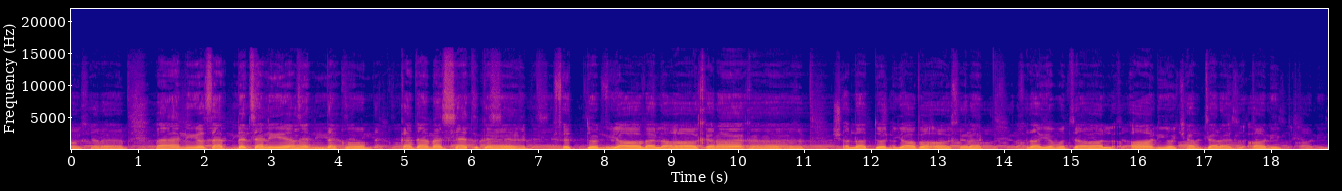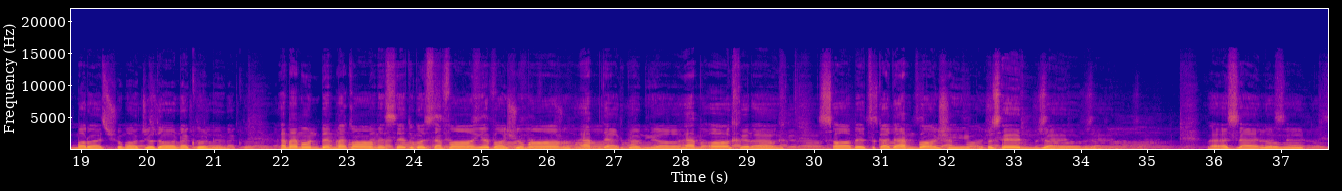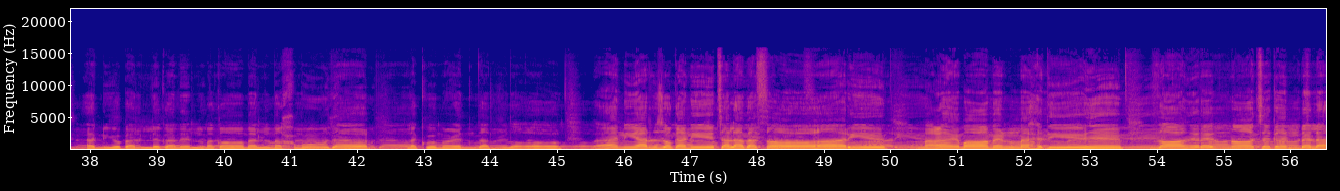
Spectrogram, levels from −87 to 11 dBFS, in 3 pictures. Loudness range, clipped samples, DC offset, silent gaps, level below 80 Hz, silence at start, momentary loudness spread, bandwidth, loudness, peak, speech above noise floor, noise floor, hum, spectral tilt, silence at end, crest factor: 5 LU; under 0.1%; under 0.1%; none; -66 dBFS; 0 s; 11 LU; 14.5 kHz; -16 LUFS; 0 dBFS; 27 dB; -42 dBFS; none; -8 dB/octave; 0 s; 16 dB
